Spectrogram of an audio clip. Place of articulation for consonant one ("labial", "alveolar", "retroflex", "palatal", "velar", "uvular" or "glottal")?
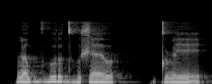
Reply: retroflex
